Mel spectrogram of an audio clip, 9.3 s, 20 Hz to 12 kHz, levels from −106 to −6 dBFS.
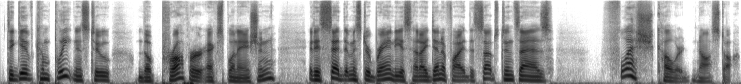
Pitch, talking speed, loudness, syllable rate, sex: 130 Hz, 135 wpm, -19 LUFS, 4.9 syllables/s, male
